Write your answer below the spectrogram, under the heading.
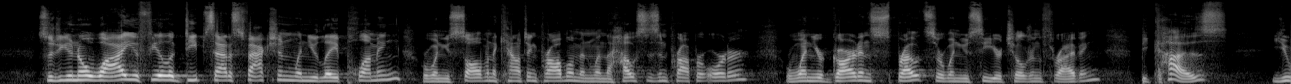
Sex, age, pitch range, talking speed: male, 40-59, 130-205 Hz, 200 wpm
